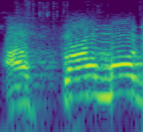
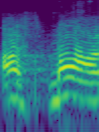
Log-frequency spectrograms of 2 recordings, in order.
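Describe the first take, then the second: First: A vowel is heard between the s and m. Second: The s runs straight into the m. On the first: The speaker calls it wrong. "కాదు" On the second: The speaker calls it right. "అస్మా అనాలి"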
